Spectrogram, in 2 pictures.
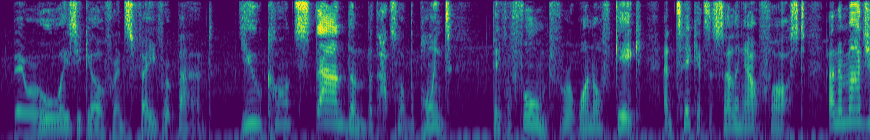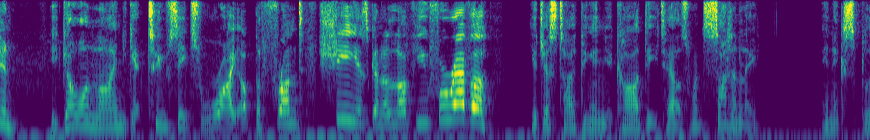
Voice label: Commercials Uk accent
